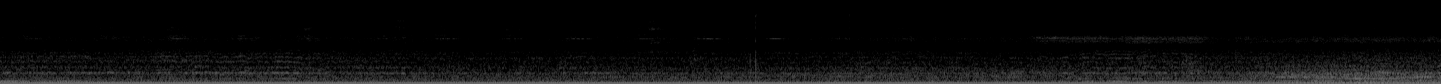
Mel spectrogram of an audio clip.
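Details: Western honey bees (Apis mellifera) hum with a low, steady wing buzz.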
